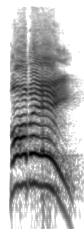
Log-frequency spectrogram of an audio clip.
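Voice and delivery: very loud, high, full-lung shout, drawn out. Retelling the moment he called out to a man, shouting at the top of his lungs. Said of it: "And I shouted at the top of my lungs".

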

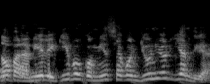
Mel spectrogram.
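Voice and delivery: tongue-in-cheek, ironic. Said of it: "Estoy siendo irónico bastante".

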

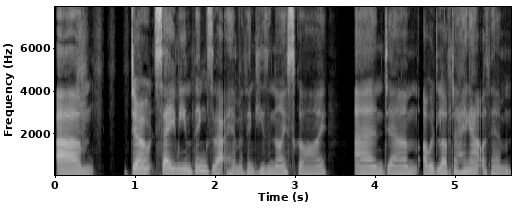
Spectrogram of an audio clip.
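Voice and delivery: mock English accent impression. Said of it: "Would you like to do an English accent instead".

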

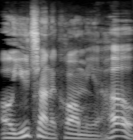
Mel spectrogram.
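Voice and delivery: put-on defensiveness. Retelling a woman's reply after he told her his results were clean: imitating someone getting defensive. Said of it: "she got super defensive because now she's like".

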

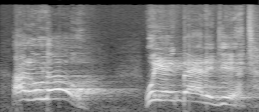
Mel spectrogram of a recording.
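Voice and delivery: shouted loudly, high and slow.

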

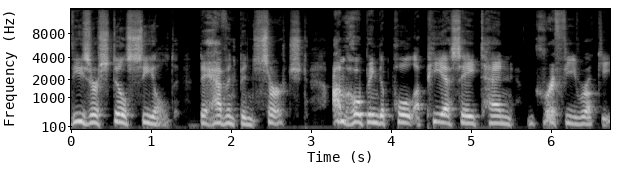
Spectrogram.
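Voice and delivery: put-on utterly earnest, dead serious, matter-of-fact tone. Retelling a stranger's reply about his sealed card case: imitating a dead serious reply. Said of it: "looked at me dead serious".

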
